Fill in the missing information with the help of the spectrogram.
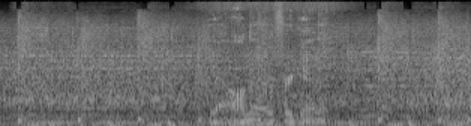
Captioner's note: crowd cheering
